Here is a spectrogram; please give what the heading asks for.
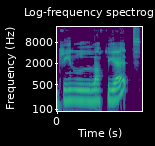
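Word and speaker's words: Jean Lafitte: Um, and hopefully I say the pirate name like Jean Lafayette, I believe is how that one is pronounced.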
